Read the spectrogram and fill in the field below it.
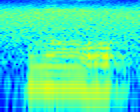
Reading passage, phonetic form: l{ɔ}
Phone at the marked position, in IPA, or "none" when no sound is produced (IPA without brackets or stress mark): ɔ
